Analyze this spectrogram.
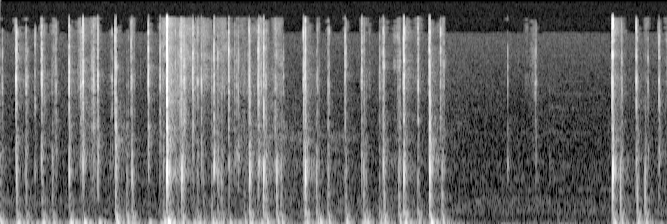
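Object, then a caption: Aluminium laptop keyboard with plastic keys. Fingertips of both hands type on the low-profile black plastic keys of a space-grey aluminium laptop keyboard, producing a quick run of soft, dull clicks and thumpy taps with very short decay. The typing pauses for about a second near the end, leaving faint isolated taps, then resumes with a few more keystrokes.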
